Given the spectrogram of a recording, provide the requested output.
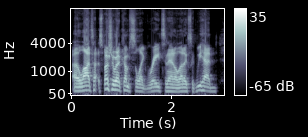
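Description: A man's voice: medium pitch, rapid-fire. Nasal-sounding man hosting a podcast. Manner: relaxed, chatty, with fillers. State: stuffy from a cold. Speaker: podcast host. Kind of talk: casual podcast chat.

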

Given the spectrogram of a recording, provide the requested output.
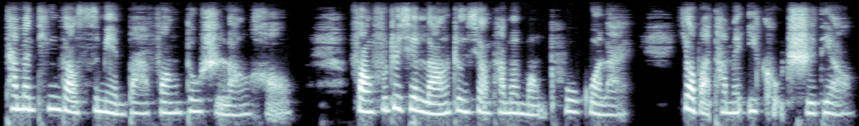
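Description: A woman reading a fairy tale aloud in a measured, clearly enunciated storybook narration. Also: mid-range voice, no room sound. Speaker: audiobook narrator. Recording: dull, lo-fi recording.

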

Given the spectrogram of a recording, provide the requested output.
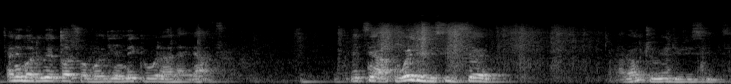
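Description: A young Nigerian man rants in Pidgin-accented English, his voice pitched high as he fires repeated questions. He stands back from the camera in an indoor room that sounds roomy. The audio is dull and lo-fi. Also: recorded from a distance, a little hiss or hum. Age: young adult. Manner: animated, gesturing, ranting, repeating questions. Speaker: comedy vlogger. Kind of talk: comic rant to camera. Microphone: far camera.

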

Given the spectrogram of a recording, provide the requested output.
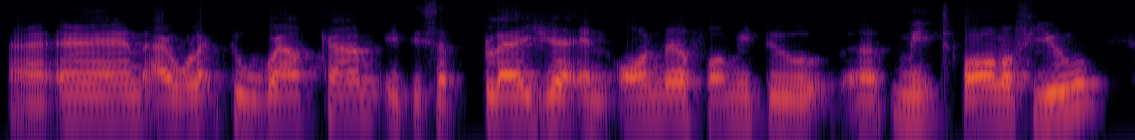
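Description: A middle-aged Malaysian trainer and coach hosts an online workshop from a home room with bookshelves, welcoming people warmly and laughing often. His voice is fairly high, with fairly even intonation and a moderate pace, and he uses lots of "uh" fillers. The video call audio is slightly dull.

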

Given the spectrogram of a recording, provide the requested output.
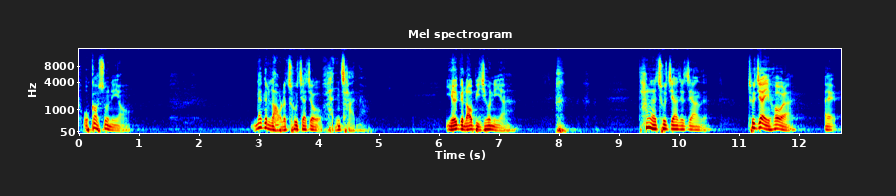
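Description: A man preaching as a Buddhist master, his voice swinging up and down as he acts out the people in his stories. He laughs now and then between points. His talk rings with the long echo of a big lecture hall. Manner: lively storytelling, acts out quoted people with playful pitch jumps and laughter. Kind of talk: sermon.

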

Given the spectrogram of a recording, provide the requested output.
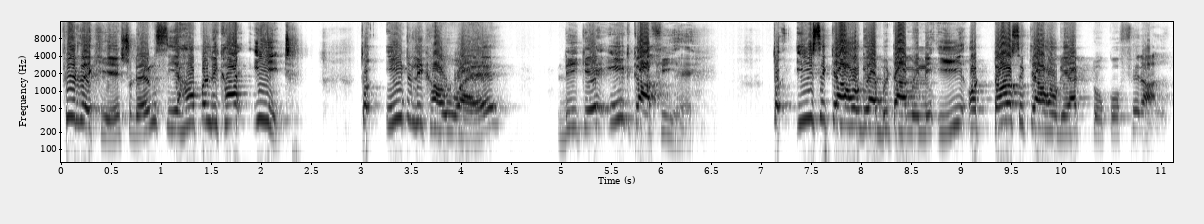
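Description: A man's voice: very high-pitched, lively intonation, measured pace. Male teacher, exam-prep lesson, storytelling mnemonics, keeps quizzing the class. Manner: explains with rhetorical questions.

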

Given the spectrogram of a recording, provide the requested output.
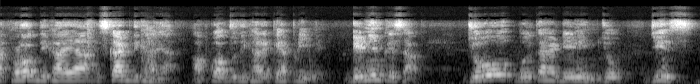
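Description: A man in his thirties giving an eager sales-pitch tour of a garment workshop, recorded on a handheld phone camera. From India. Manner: eager sales pitch, repeats phrases, points things out. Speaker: factory guide showing kids' wear. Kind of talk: walking tour presentation. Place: indoor garment workshop and showroom.

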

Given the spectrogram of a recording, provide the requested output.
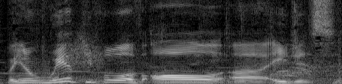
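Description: A man's voice: on the high side, animated, normal speed. A young man casually commentating a video game match, joking and rambling, often repeating his words. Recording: music playing behind.

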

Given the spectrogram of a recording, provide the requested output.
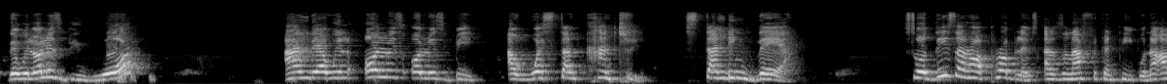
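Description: A woman in her thirties joins a video call as a panel guest from a small indoor room, using a laptop webcam, and delivers impassioned commentary. She asks rhetorical questions and repeats points for stress, in a high-sitting voice with a fairly bright tone.

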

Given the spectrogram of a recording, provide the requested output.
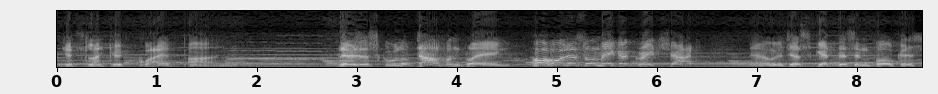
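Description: An actor playing a bumbling, nearsighted old rich man in a cartoon, mumbling asides to himself and bursting into frantic shouts. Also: a little high, wildly swooping pitch, slow pace, full character voice, poor audio. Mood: chuffed. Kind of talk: cartoon voice acting. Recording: loud music bed behind.

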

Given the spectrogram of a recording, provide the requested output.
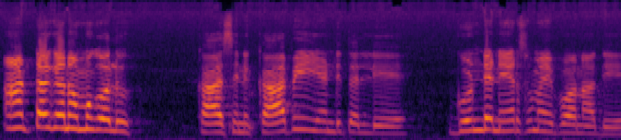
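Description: ఒక నటి చేసిన గట్టిగా పిలిచే పల్లెటూరి పనిమనిషి. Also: female voice, high-pitched, natural voice. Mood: weary. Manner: loud, rustic, drawn-out calls. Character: older village housemaid, chatty and deferential. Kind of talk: radio play acting.

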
